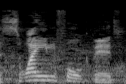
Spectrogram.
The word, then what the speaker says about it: Sweyn Forkbeard: Yeah, the Sweyn Forkbeard is how you say it.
